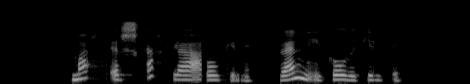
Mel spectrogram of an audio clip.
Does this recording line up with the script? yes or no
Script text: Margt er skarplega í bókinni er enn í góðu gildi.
yes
